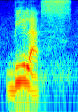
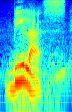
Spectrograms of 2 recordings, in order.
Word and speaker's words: bilas: one sister-in-law sister-in-law is bilas bilas so you have to be very careful with this one you have to pronounce the letter S at the end because if you mispronounce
